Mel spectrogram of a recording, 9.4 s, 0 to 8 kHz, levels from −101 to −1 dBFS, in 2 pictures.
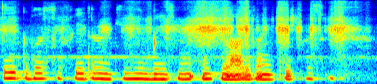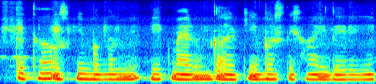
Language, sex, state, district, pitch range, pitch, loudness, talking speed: Hindi, female, Bihar, Gaya, 175-205 Hz, 190 Hz, -18 LUFS, 180 wpm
